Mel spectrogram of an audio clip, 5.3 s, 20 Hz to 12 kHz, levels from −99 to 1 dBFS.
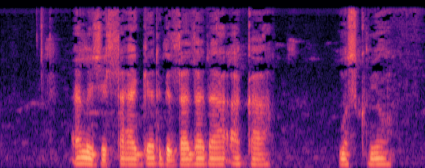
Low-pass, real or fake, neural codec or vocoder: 9.9 kHz; real; none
